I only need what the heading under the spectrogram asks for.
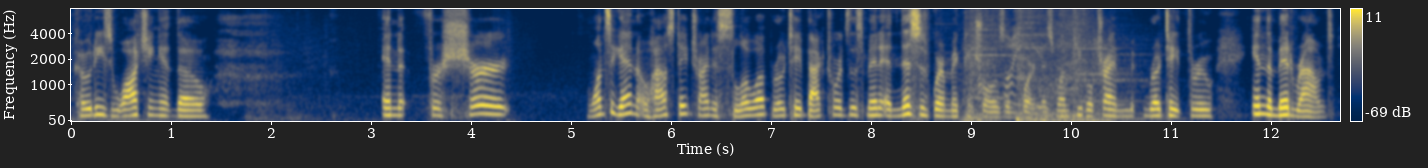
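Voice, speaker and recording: Young male esports caster, high-pitched, rapid play-by-play with jokes. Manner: fast excitable play-calling, joking asides. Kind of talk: play-by-play commentary.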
